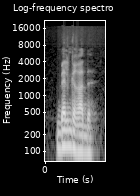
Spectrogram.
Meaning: Belgrade (the capital city of Serbia; the former capital of Yugoslavia)
- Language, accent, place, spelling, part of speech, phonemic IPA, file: French, France, Lyon, Belgrade, proper noun, /bɛl.ɡʁad/, LL-Q150 (fra)-Belgrade.wav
